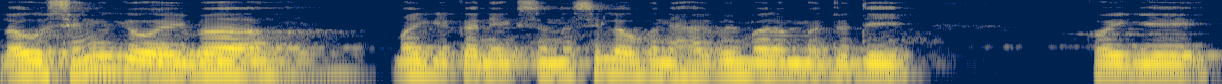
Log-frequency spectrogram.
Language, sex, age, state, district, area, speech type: Manipuri, male, 30-45, Manipur, Thoubal, rural, spontaneous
